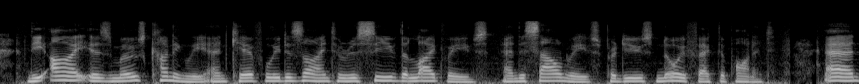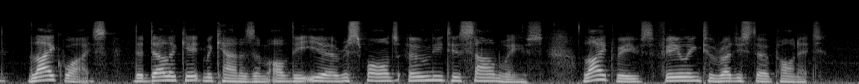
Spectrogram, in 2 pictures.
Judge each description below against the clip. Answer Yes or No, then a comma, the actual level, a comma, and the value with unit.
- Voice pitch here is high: No, medium, 150 Hz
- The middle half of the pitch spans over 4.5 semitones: No, average, 3.7 semitones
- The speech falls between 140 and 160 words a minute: Yes, average, 145 wpm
